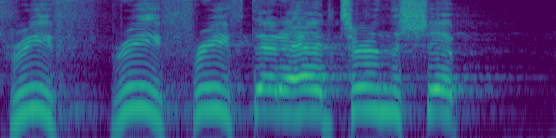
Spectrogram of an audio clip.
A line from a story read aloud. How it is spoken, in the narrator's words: the barrelman, from the crow's nest, shouts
